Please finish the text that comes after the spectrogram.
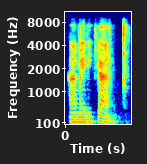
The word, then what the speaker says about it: American: Pero fíjense muy bien cómo la A no se va a pronunciar de ninguna de las tres formas que aprendimos que se pronunciaría la A. Se pronuncia es con la letra schwa. Entonces, un ejemplo en donde la schwa toma posición en la palabra American. ¿Cómo sé, profe, que eso ocurre?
